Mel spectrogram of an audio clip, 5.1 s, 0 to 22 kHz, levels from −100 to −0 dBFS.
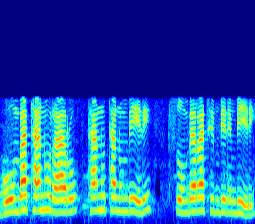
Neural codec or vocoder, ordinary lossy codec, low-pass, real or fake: none; none; 3.6 kHz; real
